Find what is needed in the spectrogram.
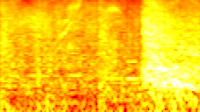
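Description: Anime battle sound effects: rock crashing and whooshing over background music, with a sudden louder surge about one and a half seconds in.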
